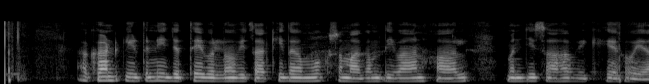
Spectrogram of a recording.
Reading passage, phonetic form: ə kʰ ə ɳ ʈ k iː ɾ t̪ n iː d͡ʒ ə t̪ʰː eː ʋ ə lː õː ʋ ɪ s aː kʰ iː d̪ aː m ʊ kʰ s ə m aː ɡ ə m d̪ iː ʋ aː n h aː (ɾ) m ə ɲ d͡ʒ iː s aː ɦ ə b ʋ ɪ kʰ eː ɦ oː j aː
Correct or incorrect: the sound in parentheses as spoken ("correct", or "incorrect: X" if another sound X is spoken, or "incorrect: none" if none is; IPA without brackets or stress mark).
incorrect: l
